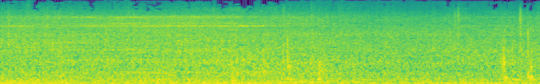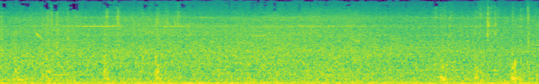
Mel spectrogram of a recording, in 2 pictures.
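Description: Steady low rumble of outdoor background noise, with a few faint ticks about halfway through.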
